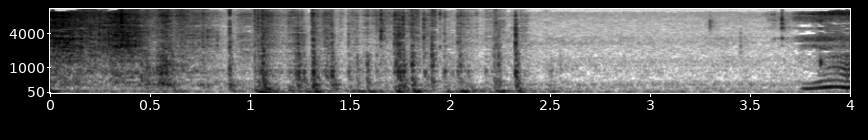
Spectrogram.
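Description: Handling noise on a phone held at arm's length: a quick irregular run of taps, clicks and low thuds near its microphone that stops about two and a half seconds in.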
